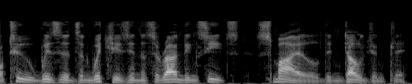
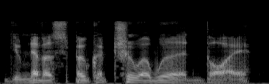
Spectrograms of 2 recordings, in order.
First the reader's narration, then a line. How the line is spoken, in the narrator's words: someone muttered dryly to Dumbledore behind Harry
